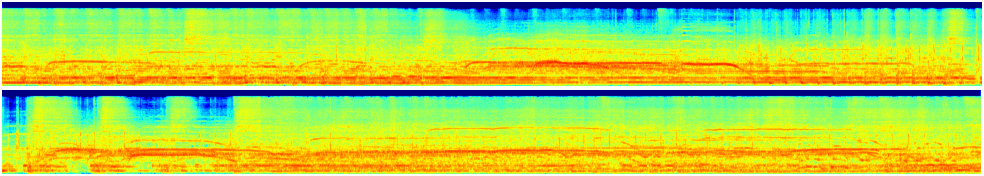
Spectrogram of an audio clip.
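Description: Live country-rock band playing loudly, electric guitar over drums and bass, with fans in the crowd whooping.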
